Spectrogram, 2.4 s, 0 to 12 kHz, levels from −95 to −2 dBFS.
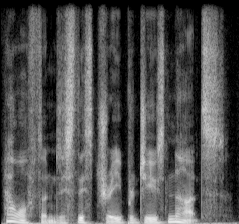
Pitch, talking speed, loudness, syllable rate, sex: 100 Hz, 175 wpm, -16 LUFS, 4.6 syllables/s, male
